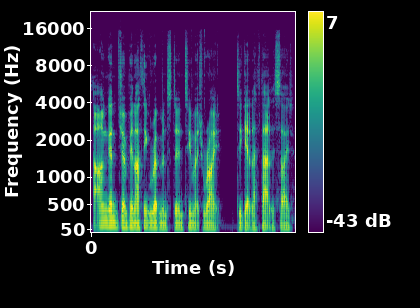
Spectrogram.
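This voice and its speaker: A man's voice: extremely low pitch, fairly quick, bright, forceful tone. A young man co-hosting a casual football fan show, chatting and reading out viewer comments. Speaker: co-host of a football fan channel. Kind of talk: casual chat.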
